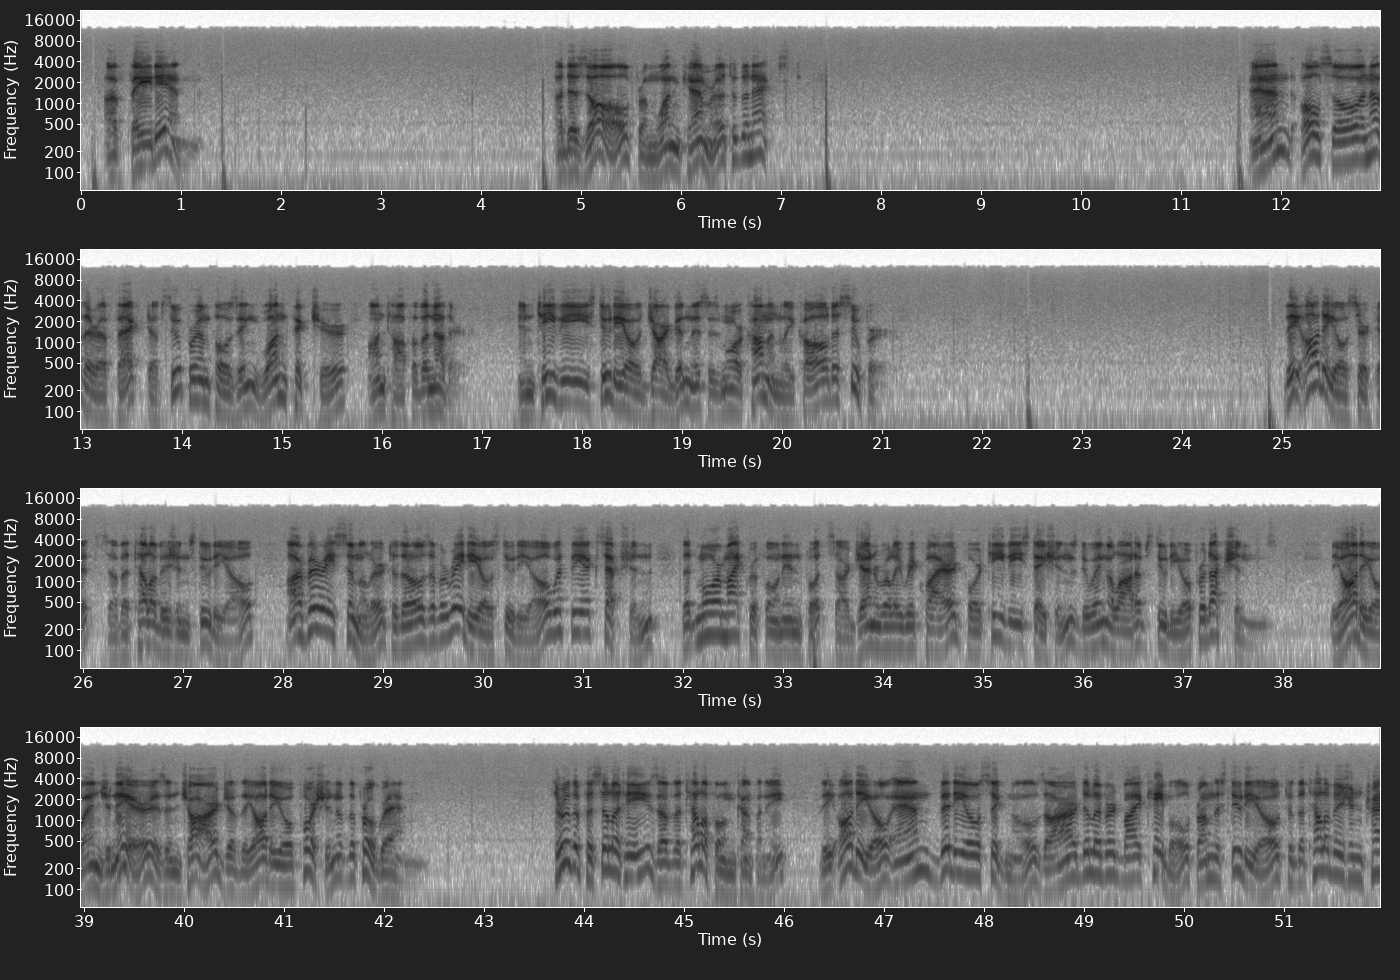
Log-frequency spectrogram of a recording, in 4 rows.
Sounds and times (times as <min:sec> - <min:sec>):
Speech: 0:00.1 - 0:01.3, 0:04.7 - 0:07.2, 0:11.6 - 0:21.2, 0:25.0 - 0:42.5, 0:43.7 - 0:51.9.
